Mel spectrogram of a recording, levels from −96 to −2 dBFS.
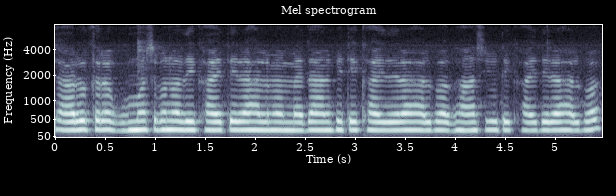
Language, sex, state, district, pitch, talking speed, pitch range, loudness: Bhojpuri, female, Uttar Pradesh, Deoria, 220 Hz, 195 wpm, 215-225 Hz, -14 LUFS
